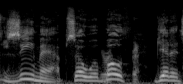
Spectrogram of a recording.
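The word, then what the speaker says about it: ZMapp: experimental drug is called cmap uh zmap get letter right yeah but see you said X I mispronounced it C now it's zmap so we'll both get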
